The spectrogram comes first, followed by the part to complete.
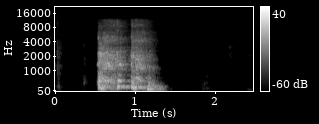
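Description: A man clearing his throat loudly, in two short back-to-back bursts.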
